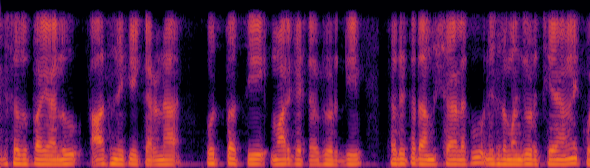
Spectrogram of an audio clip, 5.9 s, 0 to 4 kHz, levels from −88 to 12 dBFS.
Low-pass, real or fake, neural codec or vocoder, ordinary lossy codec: 3.6 kHz; fake; codec, 44.1 kHz, 3.4 kbps, Pupu-Codec; none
